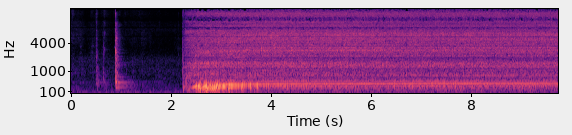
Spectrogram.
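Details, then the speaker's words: Industrial vacuum cleaner motor switched on: click, then spin-up to a steady high whine with a coarse buzzy edge; one of the rotor windings is failing. "can you hear this sound that's one of the windings on the rotor failing"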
